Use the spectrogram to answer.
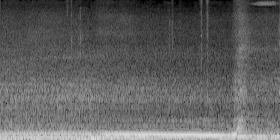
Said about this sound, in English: it's just even the little tiny downshift noises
